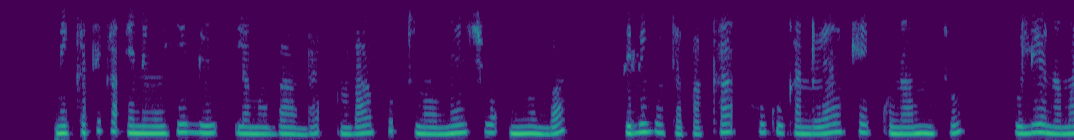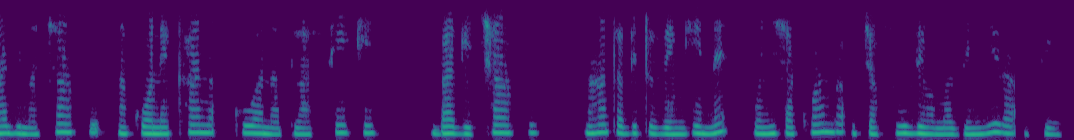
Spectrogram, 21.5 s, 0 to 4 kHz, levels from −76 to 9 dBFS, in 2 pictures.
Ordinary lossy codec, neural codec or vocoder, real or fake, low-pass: Opus, 16 kbps; none; real; 3.6 kHz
